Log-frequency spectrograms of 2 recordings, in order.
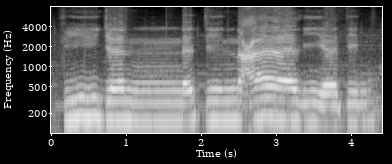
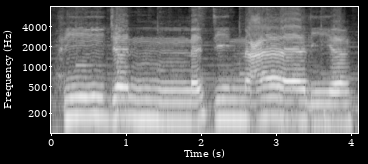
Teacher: kita kena jadikan ta marbutah itu kepada huruf ha yang berbaris sukun.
